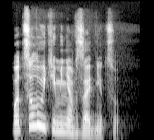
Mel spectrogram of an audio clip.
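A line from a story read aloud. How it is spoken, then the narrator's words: Snapped. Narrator (Russian): огрызнулся я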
